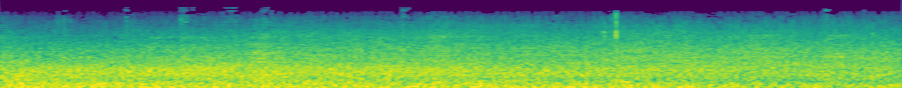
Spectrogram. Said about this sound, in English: By the way, that's waves. Yeah, these waves are insane.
